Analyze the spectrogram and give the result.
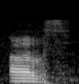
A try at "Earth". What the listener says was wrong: you don't want to roll your R okay you want to force your tongue down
